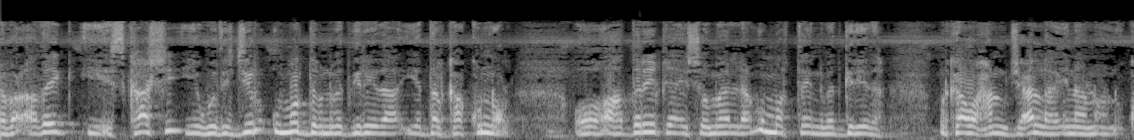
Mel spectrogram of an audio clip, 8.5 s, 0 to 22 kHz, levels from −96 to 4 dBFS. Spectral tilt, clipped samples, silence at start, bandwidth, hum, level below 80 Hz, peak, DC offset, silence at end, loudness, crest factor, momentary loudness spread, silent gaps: -5 dB/octave; under 0.1%; 0 s; 12 kHz; none; -54 dBFS; -6 dBFS; under 0.1%; 0 s; -20 LUFS; 12 dB; 6 LU; none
